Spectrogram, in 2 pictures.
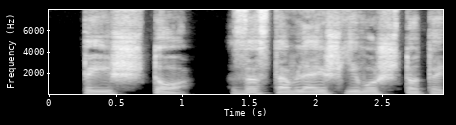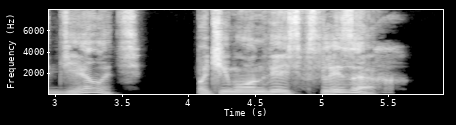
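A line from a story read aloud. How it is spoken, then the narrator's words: Worried young man barking. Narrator (Russian): Рявкнул парень, переживает за меня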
